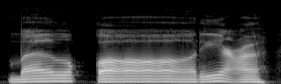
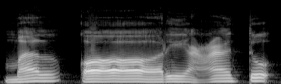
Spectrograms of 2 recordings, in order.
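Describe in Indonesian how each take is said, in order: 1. Frasa ini berakhir dengan bunyi 'h'. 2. Frasa ini berakhir dengan bunyi 'tu'.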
